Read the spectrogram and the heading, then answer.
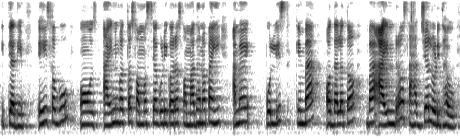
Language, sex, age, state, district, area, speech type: Odia, female, 30-45, Odisha, Nayagarh, rural, spontaneous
